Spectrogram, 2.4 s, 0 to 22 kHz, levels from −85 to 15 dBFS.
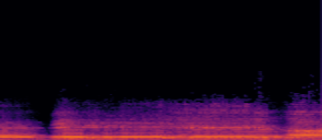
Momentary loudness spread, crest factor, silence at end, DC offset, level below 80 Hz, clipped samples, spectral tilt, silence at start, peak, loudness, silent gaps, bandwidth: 2 LU; 10 dB; 0 s; under 0.1%; -52 dBFS; under 0.1%; -5.5 dB/octave; 0 s; -10 dBFS; -22 LUFS; none; 6.8 kHz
